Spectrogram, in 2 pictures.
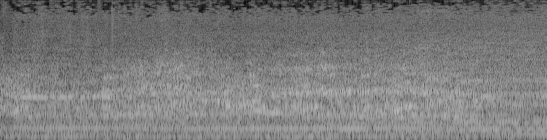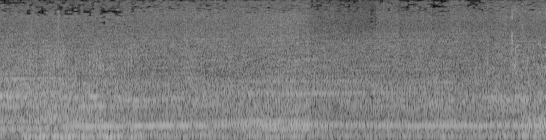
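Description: Onboard a race car in a sim racing game as it backs off into the first corners: a loud, continuous engine whine that dips and climbs in pitch through gear and throttle changes, without speech.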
